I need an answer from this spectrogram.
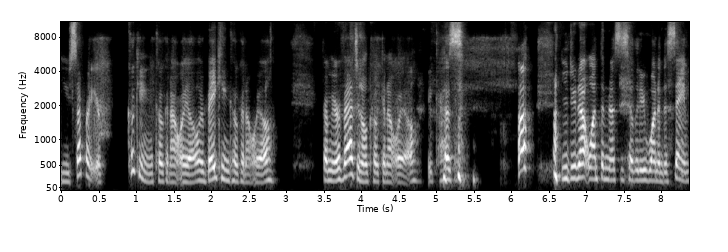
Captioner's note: chuckles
